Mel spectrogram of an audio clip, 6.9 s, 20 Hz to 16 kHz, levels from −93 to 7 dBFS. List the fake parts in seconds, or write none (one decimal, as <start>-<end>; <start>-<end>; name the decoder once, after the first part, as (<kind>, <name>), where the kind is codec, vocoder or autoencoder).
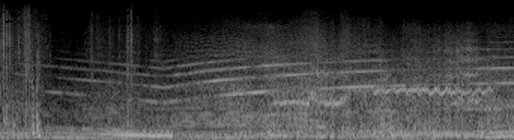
3.2-3.8 (vocoder, BigVGAN v2); 5.5-6.3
